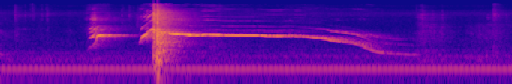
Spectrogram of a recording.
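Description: A young child squeals loudly and excitedly close by.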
